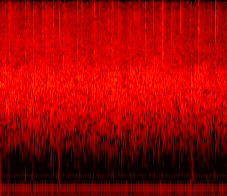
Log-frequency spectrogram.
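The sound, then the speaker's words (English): Church audience applauding to welcome missionaries: dense, steady clapping that holds at an even level for the whole stretch, with no voices standing out. “Will you give them a hand and just say welcome?”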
